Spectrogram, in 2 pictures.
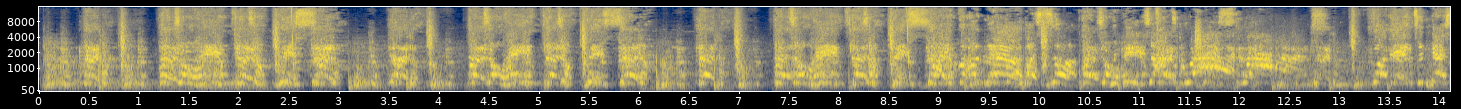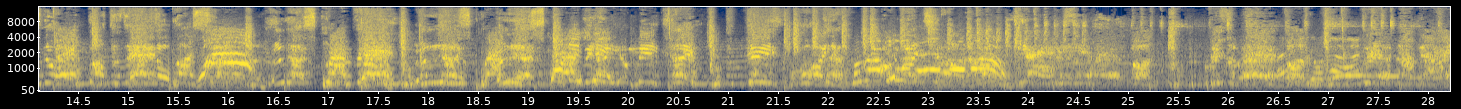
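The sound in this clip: Live audience at a comedy show in Columbia, South Carolina, cheering and yelling for comedian DC Young Fly: a loud, sustained roar of shouts, whoops and yells that holds steady throughout with no break.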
